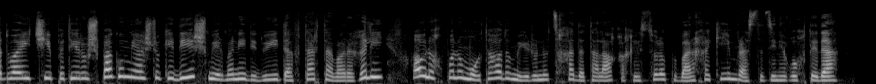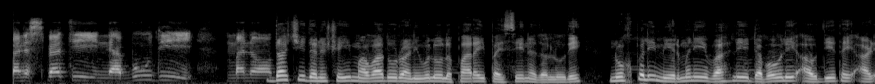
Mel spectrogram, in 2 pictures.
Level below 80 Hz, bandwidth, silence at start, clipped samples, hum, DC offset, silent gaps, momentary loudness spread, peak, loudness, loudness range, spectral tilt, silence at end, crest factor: -62 dBFS; 13.5 kHz; 0 s; under 0.1%; none; under 0.1%; 8.56-8.84 s; 8 LU; -8 dBFS; -26 LUFS; 6 LU; -5 dB/octave; 0 s; 16 dB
